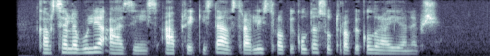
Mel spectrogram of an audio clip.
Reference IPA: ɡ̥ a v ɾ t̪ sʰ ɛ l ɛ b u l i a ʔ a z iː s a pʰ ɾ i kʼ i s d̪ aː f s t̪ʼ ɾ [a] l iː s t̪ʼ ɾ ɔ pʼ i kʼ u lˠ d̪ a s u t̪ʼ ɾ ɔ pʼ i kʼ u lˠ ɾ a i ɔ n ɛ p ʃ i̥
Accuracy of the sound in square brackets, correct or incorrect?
correct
